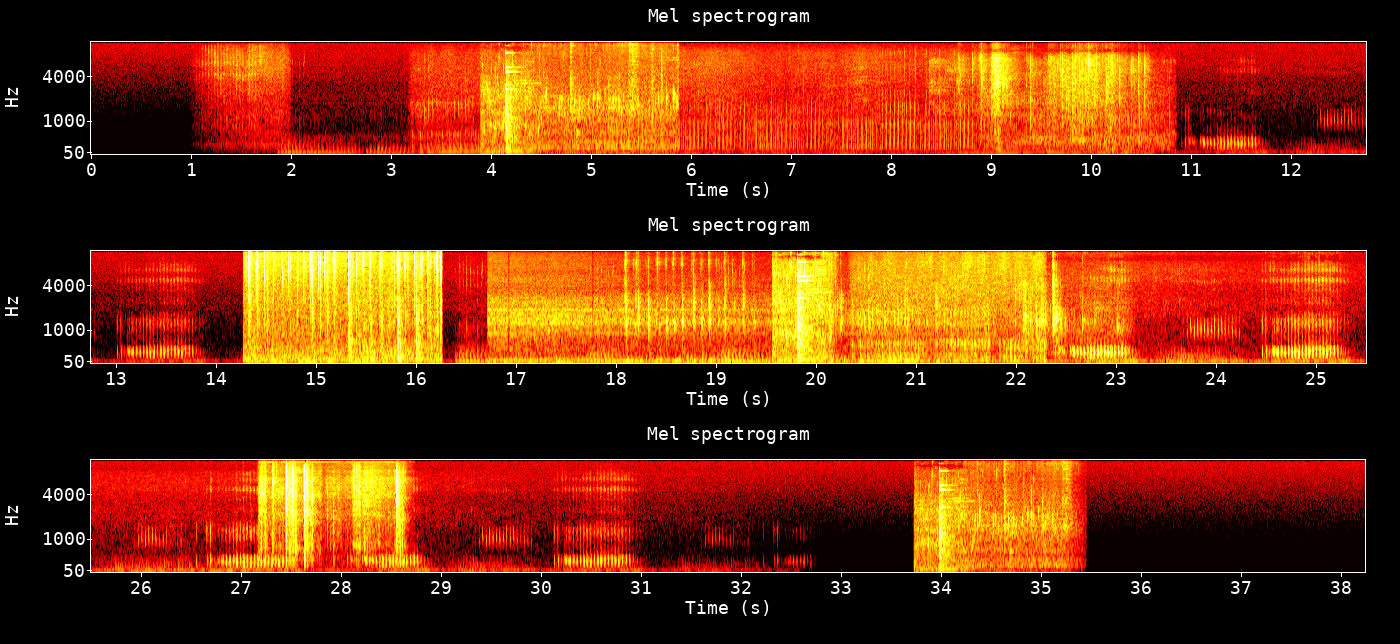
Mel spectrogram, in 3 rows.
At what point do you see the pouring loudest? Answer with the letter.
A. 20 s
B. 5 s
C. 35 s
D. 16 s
A.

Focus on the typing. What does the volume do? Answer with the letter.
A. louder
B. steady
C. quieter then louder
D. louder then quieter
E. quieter
C.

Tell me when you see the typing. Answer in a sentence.
The typing can be heard from 14.2 to 23.1 s.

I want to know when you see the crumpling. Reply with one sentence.
The crumpling can be heard from 8.7 to 10.7 s and from 27.1 to 28.6 s.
